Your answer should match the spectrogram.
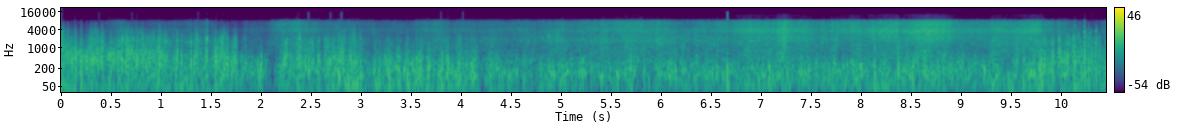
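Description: Strong wind buffeting the microphone over water rushing and splashing along the hull of a Bavaria 36 sailing yacht moving under sail, with a brief lull about two seconds in.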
